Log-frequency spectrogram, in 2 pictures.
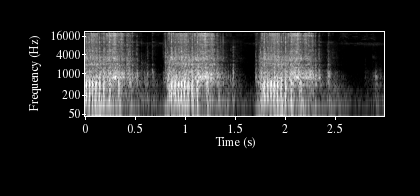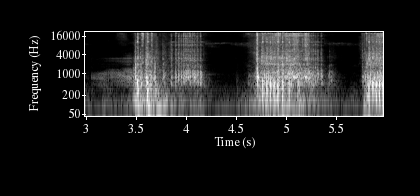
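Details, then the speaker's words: Engine first start after rebuild, pull-started, firing in short rough bursts then sputtering out; feels fuel-starved, owner suspects a carburetor float stuck open, fuel leaking. "Sounds like it's working. But it doesn't feel like it's getting fuel."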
